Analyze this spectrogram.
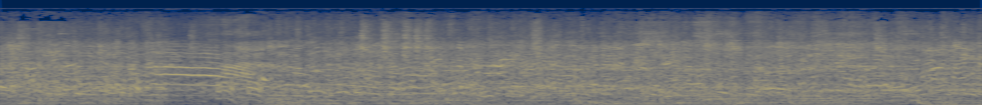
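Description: A crowd of people chatters loudly all around.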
